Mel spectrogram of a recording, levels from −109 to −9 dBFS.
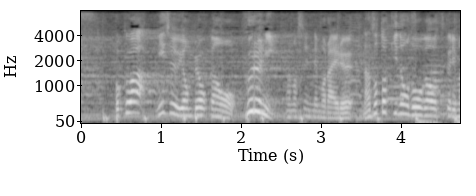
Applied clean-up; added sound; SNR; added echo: none; none; none; none.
